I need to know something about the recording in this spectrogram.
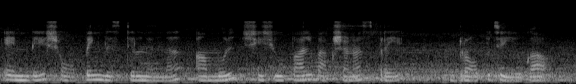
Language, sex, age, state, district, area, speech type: Malayalam, female, 18-30, Kerala, Palakkad, rural, read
